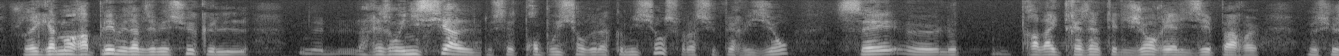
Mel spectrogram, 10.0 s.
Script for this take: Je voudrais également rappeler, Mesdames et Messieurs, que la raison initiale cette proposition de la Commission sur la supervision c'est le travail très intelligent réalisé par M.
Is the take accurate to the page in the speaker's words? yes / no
yes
